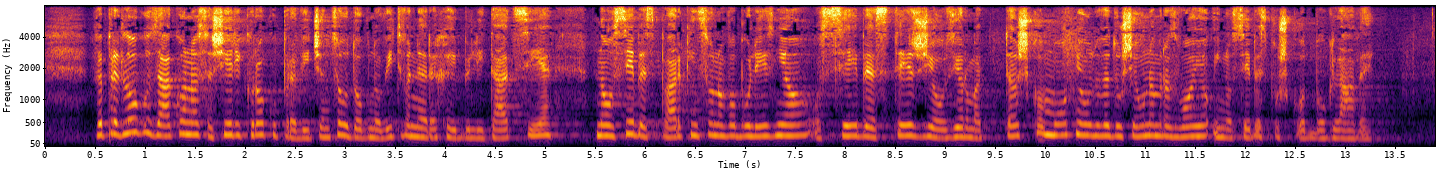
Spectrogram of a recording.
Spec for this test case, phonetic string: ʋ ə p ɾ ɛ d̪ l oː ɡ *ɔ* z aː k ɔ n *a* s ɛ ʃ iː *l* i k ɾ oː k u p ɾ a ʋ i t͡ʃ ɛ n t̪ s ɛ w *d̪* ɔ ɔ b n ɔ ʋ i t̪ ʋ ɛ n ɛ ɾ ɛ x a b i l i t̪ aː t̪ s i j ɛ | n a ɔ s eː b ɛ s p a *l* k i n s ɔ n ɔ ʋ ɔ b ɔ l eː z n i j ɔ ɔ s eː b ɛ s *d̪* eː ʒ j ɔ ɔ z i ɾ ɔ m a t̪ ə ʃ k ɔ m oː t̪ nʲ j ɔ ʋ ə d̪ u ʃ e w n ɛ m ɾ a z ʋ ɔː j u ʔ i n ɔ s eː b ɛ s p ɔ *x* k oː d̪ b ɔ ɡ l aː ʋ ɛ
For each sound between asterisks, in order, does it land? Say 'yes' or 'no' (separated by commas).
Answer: no, yes, no, yes, no, no, no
